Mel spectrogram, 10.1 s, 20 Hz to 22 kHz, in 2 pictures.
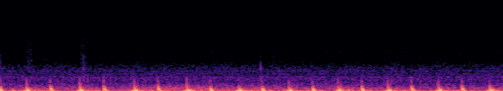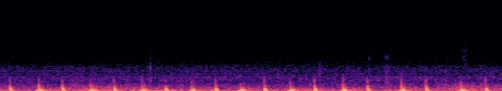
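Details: Own heartbeat after intense exercise, measured at 134 bpm and loud enough to hear without a microphone at first: fast, pounding beats over a background hum; rapid heartbeat after exercise.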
